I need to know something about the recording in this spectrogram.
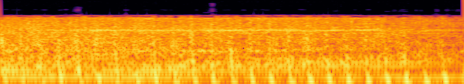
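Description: Helicopter rotor sound with a fast, steady chop of the blades under a thin, steady whine, sounding dull like an old TV soundtrack.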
